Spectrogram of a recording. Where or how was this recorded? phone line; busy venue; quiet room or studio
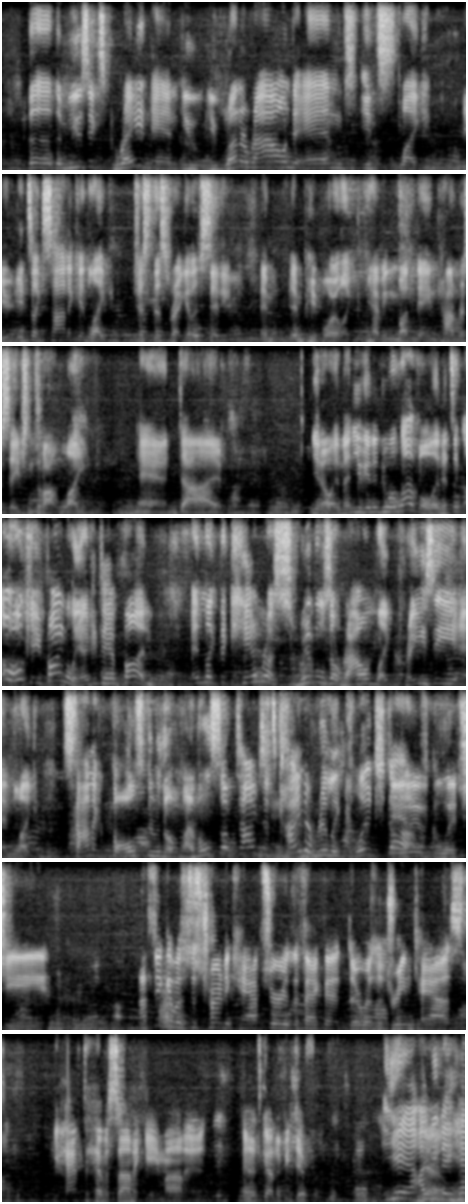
busy venue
